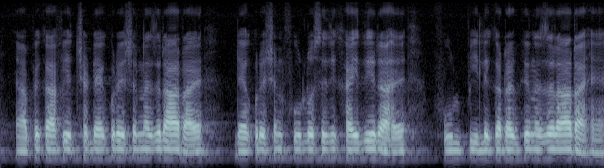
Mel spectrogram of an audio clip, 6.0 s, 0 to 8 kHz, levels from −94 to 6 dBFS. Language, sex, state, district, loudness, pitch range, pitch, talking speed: Hindi, male, Maharashtra, Sindhudurg, -26 LUFS, 105-115 Hz, 110 Hz, 240 wpm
